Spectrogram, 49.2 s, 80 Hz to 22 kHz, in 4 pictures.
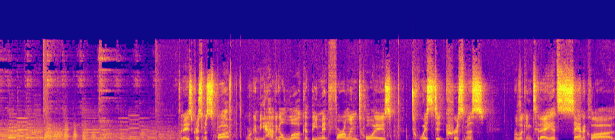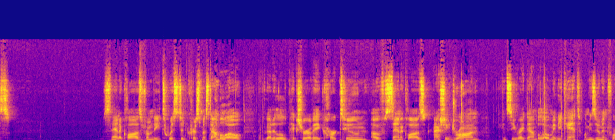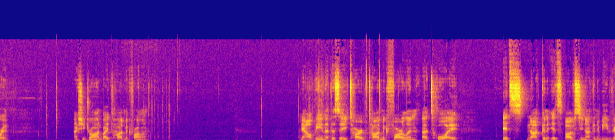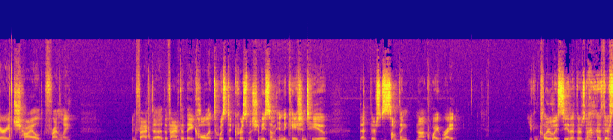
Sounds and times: Inside, small room: 0:00.0 - 0:49.1
Speech: 0:03.6 - 0:12.6, 0:14.4 - 0:24.8, 0:26.1 - 0:27.7, 0:30.6 - 0:33.8, 0:34.6 - 0:38.4, 0:39.5 - 0:43.5, 0:44.1 - 0:46.2, 0:47.5 - 0:49.1.

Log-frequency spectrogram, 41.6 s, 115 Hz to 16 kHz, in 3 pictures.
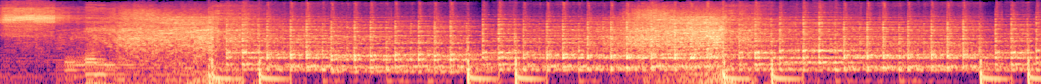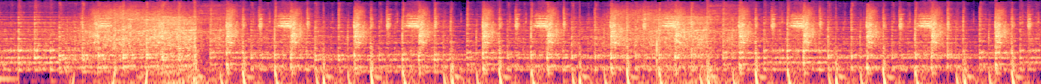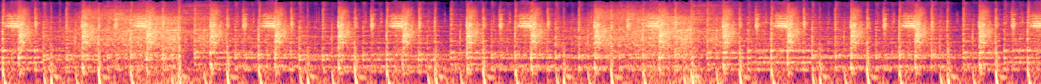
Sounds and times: Electronica: 0:00.0 - 0:41.6.

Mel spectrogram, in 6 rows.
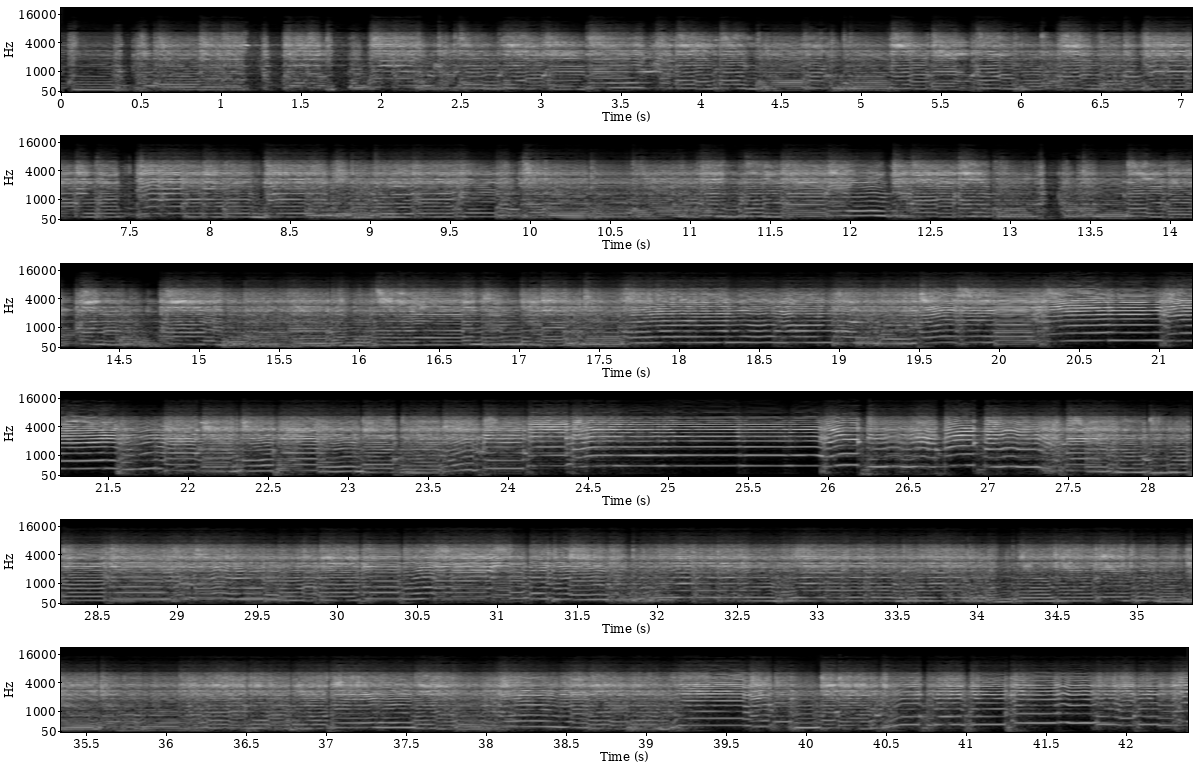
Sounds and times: Music: 0:00.0 - 0:42.3.

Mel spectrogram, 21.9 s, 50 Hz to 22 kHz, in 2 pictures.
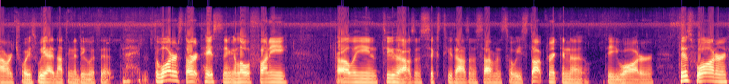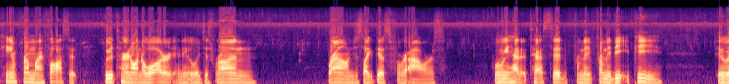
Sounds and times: Speech: 0:00.0 - 0:04.4, 0:05.0 - 0:14.8, 0:15.9 - 0:17.6, 0:18.3 - 0:20.9, 0:21.7 - 0:21.8.

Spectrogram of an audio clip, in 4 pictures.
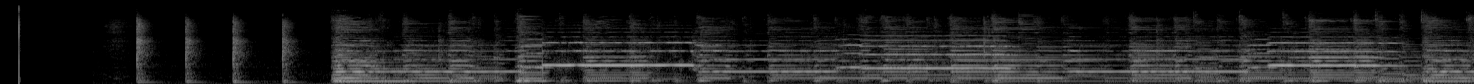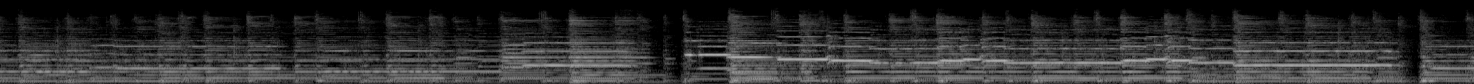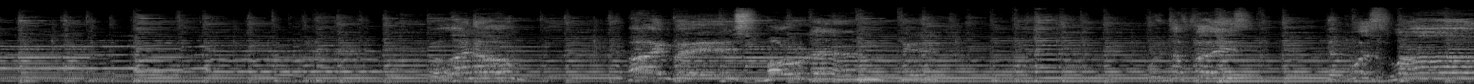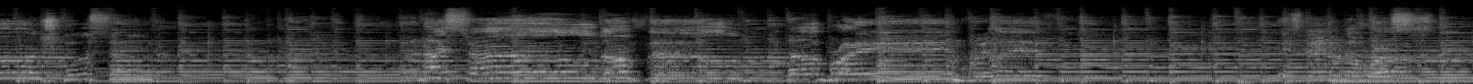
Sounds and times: Guitar: 0:02.3 - 0:58.9.

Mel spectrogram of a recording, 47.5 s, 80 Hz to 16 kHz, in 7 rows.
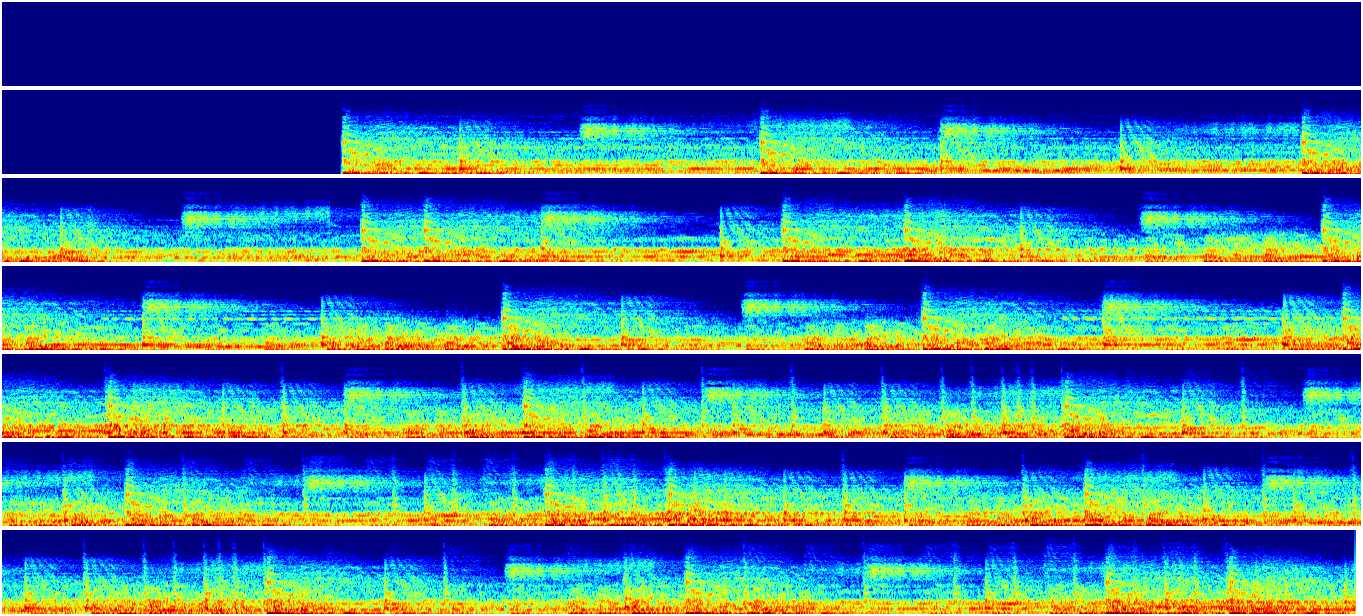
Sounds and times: Background music: 0:08.5 - 0:47.5
Scary music: 0:08.5 - 0:47.5.

